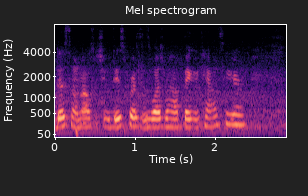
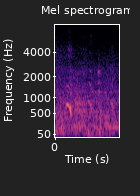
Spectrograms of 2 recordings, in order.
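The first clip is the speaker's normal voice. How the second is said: high breathy laugh; 15 dB quieter than usual. Real, not acted. Laughing at the commenter.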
